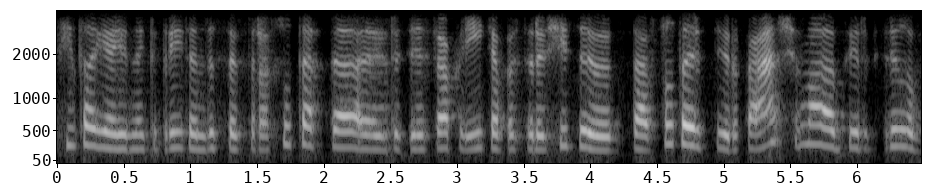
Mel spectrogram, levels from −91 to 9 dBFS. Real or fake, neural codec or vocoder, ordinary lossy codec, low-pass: fake; codec, 16 kHz, 0.8 kbps, ZipCodec; Opus, 32 kbps; 3.6 kHz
